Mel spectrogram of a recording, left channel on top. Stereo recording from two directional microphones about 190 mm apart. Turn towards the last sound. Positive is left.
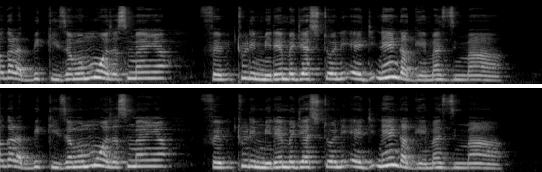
turn(degrees=15)  # may be behind; listen again after turning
